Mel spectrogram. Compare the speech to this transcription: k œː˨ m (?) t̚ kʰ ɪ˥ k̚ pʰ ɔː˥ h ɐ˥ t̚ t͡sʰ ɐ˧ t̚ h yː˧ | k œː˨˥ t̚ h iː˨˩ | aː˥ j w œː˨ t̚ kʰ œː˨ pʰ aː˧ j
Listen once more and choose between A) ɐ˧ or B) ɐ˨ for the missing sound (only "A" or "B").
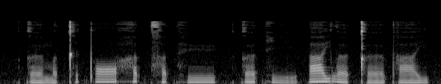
B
